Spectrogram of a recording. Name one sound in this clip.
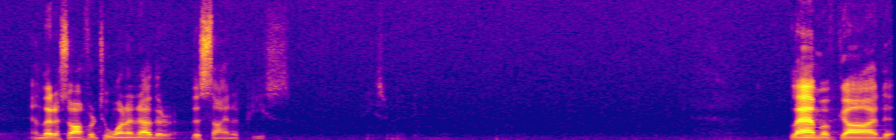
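An elderly man speaks calmly through a microphone in a reverberant hall.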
